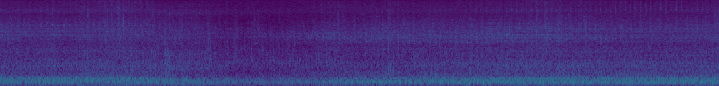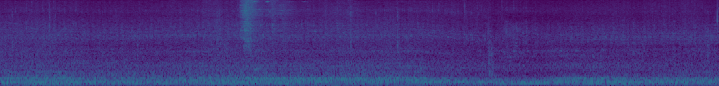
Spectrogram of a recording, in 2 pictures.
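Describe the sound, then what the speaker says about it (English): A heavy truck engine drones in a steady low rumble as its rear wheels spin in mud in the game SnowRunner, continuous and fairly even with a brief hiss midway. "You can see the rear wheels kind of spinning there."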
